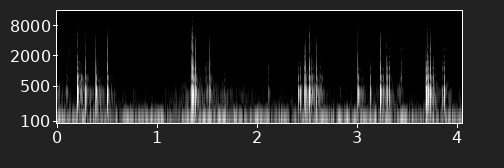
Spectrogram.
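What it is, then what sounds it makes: Spiral notebook cardboard cover. Fingertips with medium nails tap and scratch the glossy pastel cardboard cover of a medium-sized spiral-bound notebook printed with unicorns, with a metal wire binding, held upright in both hands. Short, dry taps come in irregular clusters, each with a dull low-mid thump and a brief bright click that dies away almost at once, over a soft scratchy rustle.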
